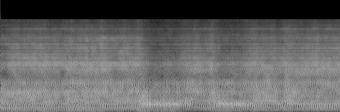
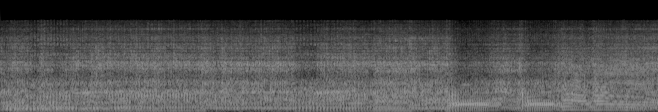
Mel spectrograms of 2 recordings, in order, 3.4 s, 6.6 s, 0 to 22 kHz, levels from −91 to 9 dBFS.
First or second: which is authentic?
second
